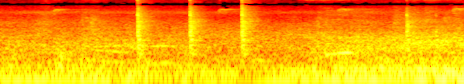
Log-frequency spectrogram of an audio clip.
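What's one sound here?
Small objects click sharply on a ledge.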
